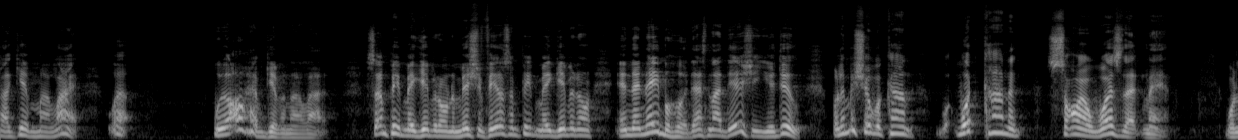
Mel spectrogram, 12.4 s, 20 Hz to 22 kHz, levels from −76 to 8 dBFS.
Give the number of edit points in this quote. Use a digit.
0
